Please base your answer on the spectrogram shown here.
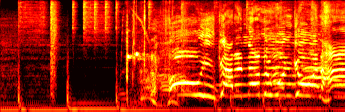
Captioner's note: bat hits ball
